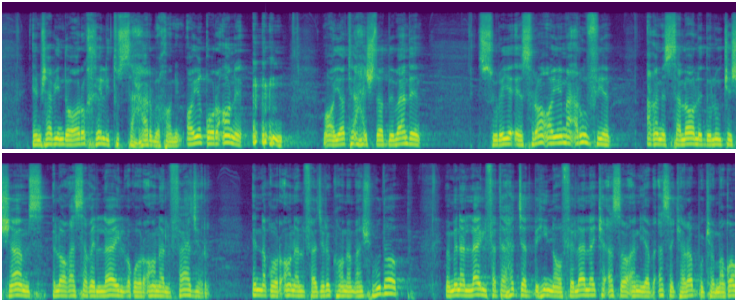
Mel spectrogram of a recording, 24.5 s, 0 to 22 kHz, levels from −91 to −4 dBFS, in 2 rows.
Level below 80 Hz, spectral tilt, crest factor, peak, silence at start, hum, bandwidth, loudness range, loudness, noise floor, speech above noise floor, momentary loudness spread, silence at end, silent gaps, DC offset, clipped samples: -42 dBFS; -5 dB/octave; 14 dB; 0 dBFS; 0.25 s; none; 16.5 kHz; 2 LU; -14 LUFS; -44 dBFS; 31 dB; 5 LU; 0 s; none; under 0.1%; under 0.1%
